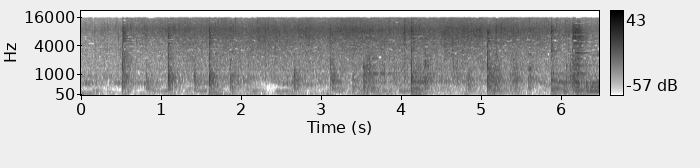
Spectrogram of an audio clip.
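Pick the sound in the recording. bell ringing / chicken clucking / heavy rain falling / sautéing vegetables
sautéing vegetables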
